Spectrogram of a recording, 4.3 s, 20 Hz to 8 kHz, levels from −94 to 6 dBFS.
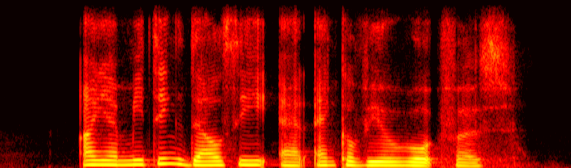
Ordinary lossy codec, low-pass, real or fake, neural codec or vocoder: Opus, 32 kbps; 7.2 kHz; real; none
